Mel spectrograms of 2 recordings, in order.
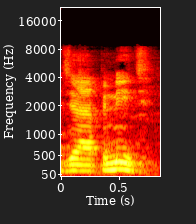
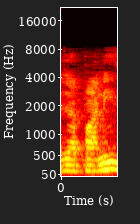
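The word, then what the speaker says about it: Japanese: जापानी को बोलते हैं जैपनीज या जापानीज भी बोल सकते हैं, लेकिन जापानीज बोलिए, ज़्यादा उच्चारण में यही है।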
